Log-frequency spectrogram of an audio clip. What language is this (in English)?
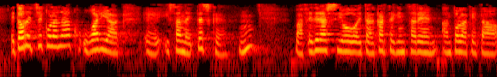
Basque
